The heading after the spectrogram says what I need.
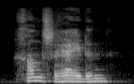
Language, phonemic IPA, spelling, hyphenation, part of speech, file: Dutch, /ˈɣɑnsˌrɛi̯.də(n)/, gansrijden, gans‧rij‧den, noun, Nl-gansrijden.ogg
